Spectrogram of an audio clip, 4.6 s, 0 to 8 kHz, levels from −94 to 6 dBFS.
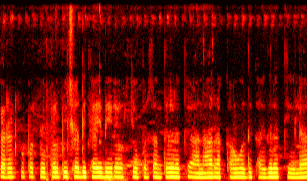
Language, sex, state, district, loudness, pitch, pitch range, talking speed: Hindi, female, Chhattisgarh, Balrampur, -16 LUFS, 195 Hz, 190-200 Hz, 300 wpm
